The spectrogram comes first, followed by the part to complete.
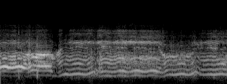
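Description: Dengbêj-style Kurdish folk singing: one unaccompanied voice holding long, wavering, ornamented notes, the pitch sliding up into a sustained note about halfway through.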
